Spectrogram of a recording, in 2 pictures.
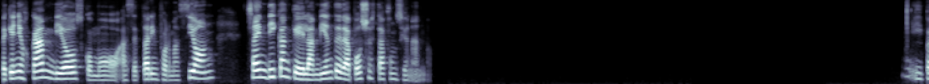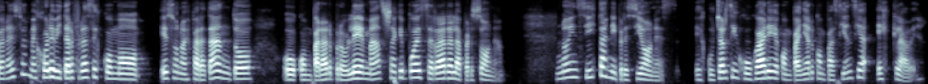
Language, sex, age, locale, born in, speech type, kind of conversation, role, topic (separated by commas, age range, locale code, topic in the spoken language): Spanish, female, 40-44, es-AR, Argentina, read, expert-assistant, expert, ¿Cuáles son las razones por las que las personas evitan buscar ayuda para problemas de salud mental?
